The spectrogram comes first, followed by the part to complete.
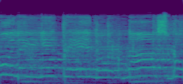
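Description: A woman singing a Lebanese mijana, her voice sliding and ornamenting around each note, over instrumental accompaniment.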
